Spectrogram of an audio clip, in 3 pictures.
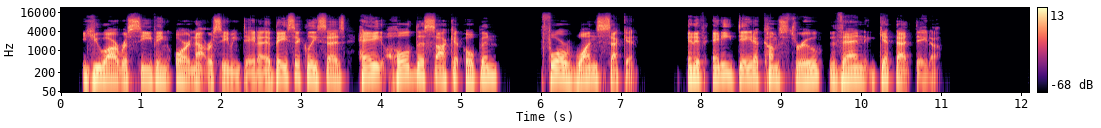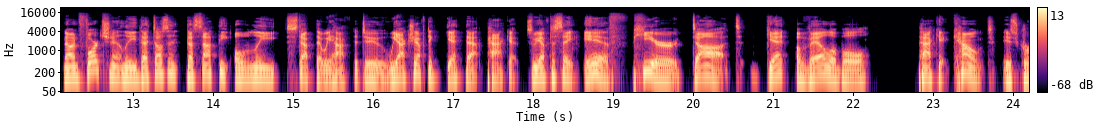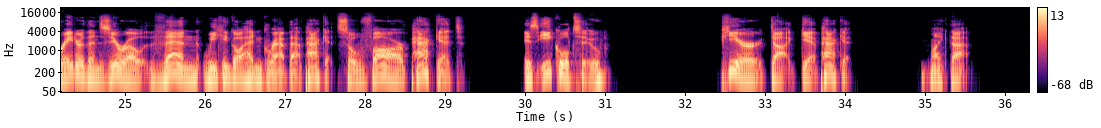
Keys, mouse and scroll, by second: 1.9 Return, 18.2-21.7 typing, 22.5 Down, 22.6 Down, 22.7 Down, 22.8 Tab, 23.8-25.5 typing, 26.9-36.3 typing, 35.8 Return.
